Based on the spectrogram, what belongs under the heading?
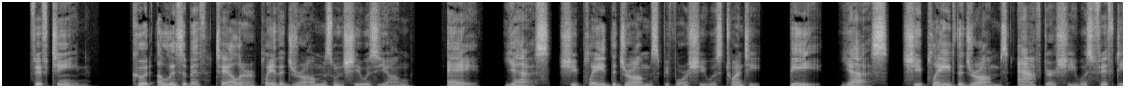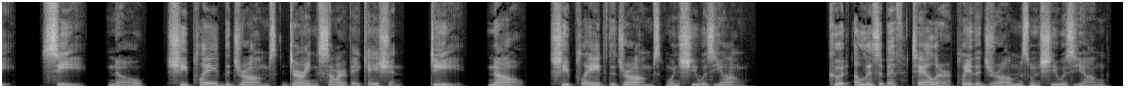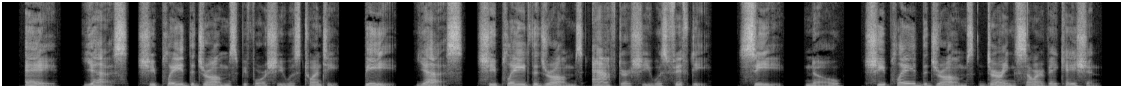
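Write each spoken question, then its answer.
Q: Could Elizabeth Taylor play the drums when she was young?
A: A: Yes, she played the drums before she was 20.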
